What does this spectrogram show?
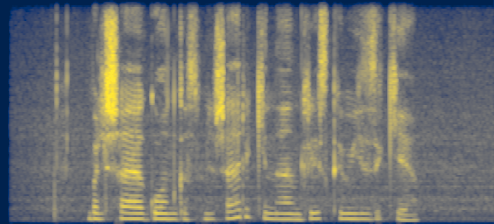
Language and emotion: Russian, positive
